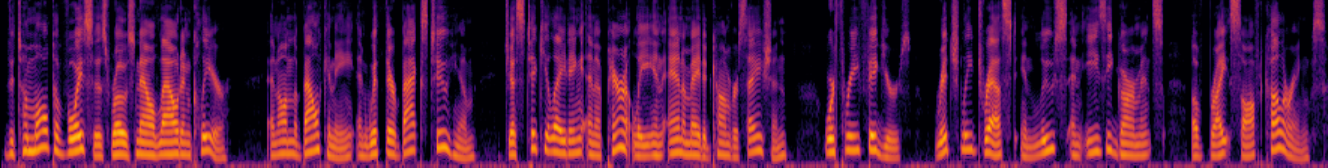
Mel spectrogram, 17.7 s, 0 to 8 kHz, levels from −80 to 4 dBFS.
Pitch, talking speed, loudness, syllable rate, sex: 170 Hz, 130 wpm, -19 LUFS, 4.2 syllables/s, female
